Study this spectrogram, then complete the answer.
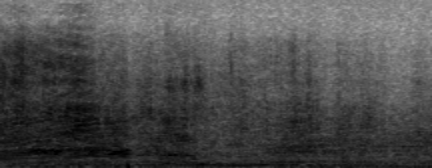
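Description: Pro Buggy off-road race car at a Victorville short-course race, its engine roaring steadily close by with a shifting whine in pitch as it passes. The sound fills the whole clip with no break.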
